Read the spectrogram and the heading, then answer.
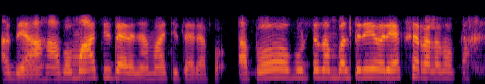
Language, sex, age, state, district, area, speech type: Malayalam, female, 30-45, Kerala, Kasaragod, rural, conversation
